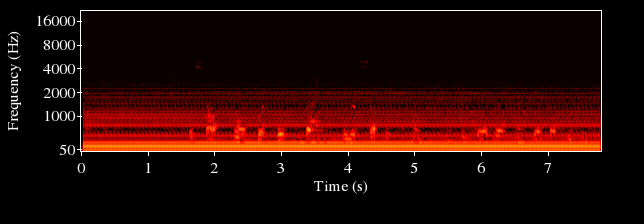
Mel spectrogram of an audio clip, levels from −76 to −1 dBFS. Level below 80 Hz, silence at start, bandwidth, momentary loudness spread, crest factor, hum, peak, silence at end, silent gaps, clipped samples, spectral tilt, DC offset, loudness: -42 dBFS; 0.05 s; 5 kHz; 1 LU; 12 dB; 50 Hz at -35 dBFS; -22 dBFS; 0 s; none; under 0.1%; -11 dB/octave; under 0.1%; -36 LUFS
